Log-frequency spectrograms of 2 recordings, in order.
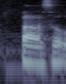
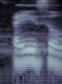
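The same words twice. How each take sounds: First: The word is said with a British pronunciation. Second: The word is said with an American pronunciation. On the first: "Basil is it English, like British English" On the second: "basil is American"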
